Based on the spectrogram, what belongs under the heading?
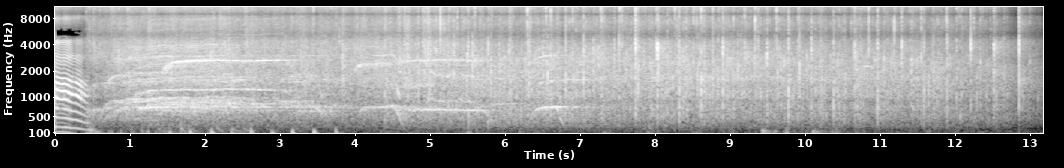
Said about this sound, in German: Das sind 10-Punkte-Applaus und ich würde euch bitten, jetzt mit einem 10-Punkte-Applaus unsere Featured-Artistin auf die Bühne zu klatschen.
